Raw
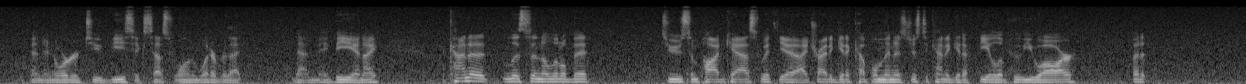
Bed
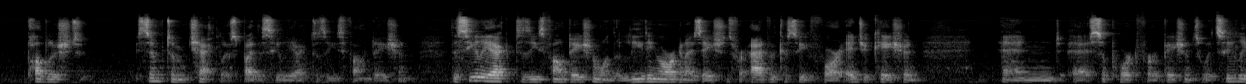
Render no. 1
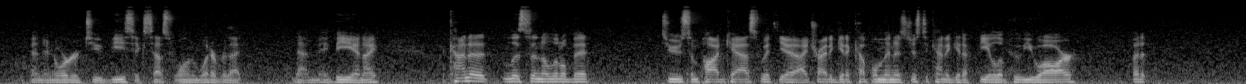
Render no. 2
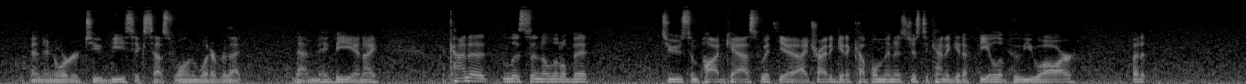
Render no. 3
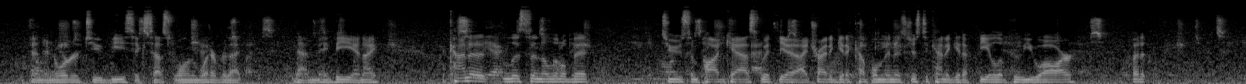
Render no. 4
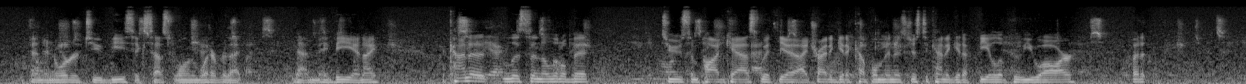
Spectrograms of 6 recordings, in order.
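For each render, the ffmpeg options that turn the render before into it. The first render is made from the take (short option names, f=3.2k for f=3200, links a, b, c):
-af "afftdn=nr=10:nf=-41"
-af "acompressor=threshold=-27dB:ratio=6"
-filter_complex "[1:a]volume=-12.5dB[a];[0:a][a]amix=inputs=2:normalize=0"
-af "volume=8.5dB"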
